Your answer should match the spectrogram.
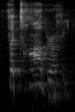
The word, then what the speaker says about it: photography: all right so yeah you actually say it this way photography the second syllable is stressed okay fur because there's a schwa so fur then you have tag photography photography got it yeah so after this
